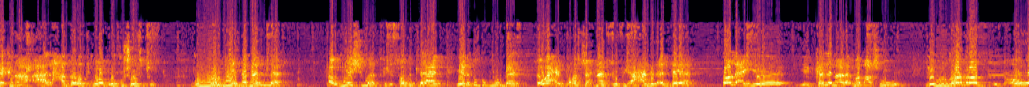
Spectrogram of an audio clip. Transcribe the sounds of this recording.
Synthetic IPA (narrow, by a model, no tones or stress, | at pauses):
læːkenæhælħɑd̪ˤɑɾˤɑt̪koʔɑmɾuːkoʃoft̪o | ɡomhuːɾˤbejæt̪æmænːæ | ʔæwjeʃmæd̪fiʔesˤɑːbɑt̪læhæb̪jeɾid̪oɡomhuːɾbæsːd̪æwaːħed̪mɑɾˤɑʃːɑħnæfsofiʔaħad̪elʔænd̪ejæ | t̪ˤɑleʕjjet̪̚kælːemʕalæʔæmæmaʕʃuːɾ | lemoɡɑrˤːɑd̪ʔenːhowːæ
